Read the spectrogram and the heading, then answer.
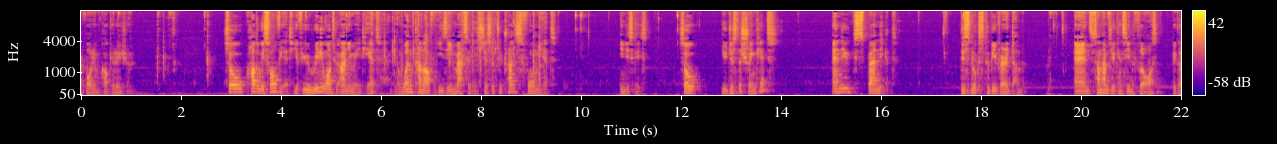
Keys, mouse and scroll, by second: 0.8-5.4 middle drag, 5.4 click, 6.3 ctrl+a, 7.7 BackSpace, 10.6-11.7 scroll down 1, 12.0-15.6 shift+drag, 19.4-20.2 middle drag, 20.2-20.6 scroll down 2, 20.6-21.0 middle drag, 21.0-22.0 scroll up 1.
